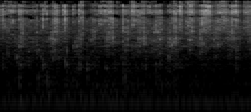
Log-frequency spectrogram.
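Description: Homemade glitter slime being stirred and squished in a bowl, a steady wet churning and rubbing texture for a few seconds, close up with no talking.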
